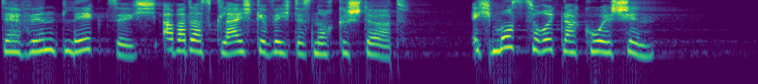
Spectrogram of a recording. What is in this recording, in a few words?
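German game outro; de DE; VO; bloom minigame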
